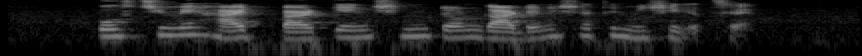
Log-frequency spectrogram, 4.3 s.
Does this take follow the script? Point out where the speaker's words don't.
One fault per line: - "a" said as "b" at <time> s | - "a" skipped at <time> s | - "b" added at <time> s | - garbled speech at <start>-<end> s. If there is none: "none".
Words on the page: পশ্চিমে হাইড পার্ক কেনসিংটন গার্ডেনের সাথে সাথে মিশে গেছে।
- "সাথে" skipped at 3.1 s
